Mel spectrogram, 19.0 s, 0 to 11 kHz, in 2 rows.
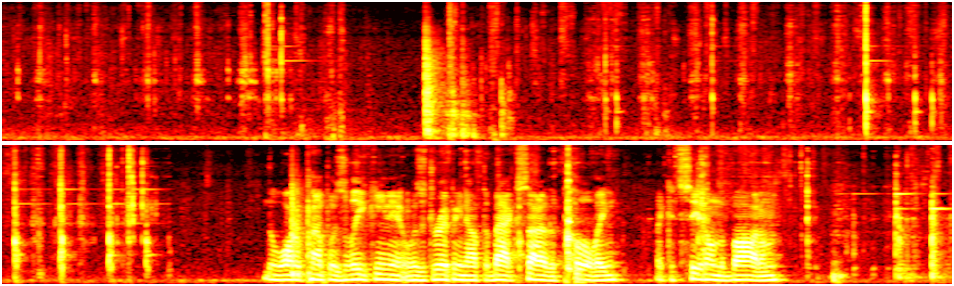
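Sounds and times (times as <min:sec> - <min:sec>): small metallic clicks and clinks: 0:02.3 - 0:03.2, 0:09.6 - 0:11.2.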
